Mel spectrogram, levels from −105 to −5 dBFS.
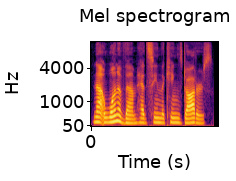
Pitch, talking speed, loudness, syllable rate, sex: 175 Hz, 210 wpm, -17 LUFS, 4.6 syllables/s, female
